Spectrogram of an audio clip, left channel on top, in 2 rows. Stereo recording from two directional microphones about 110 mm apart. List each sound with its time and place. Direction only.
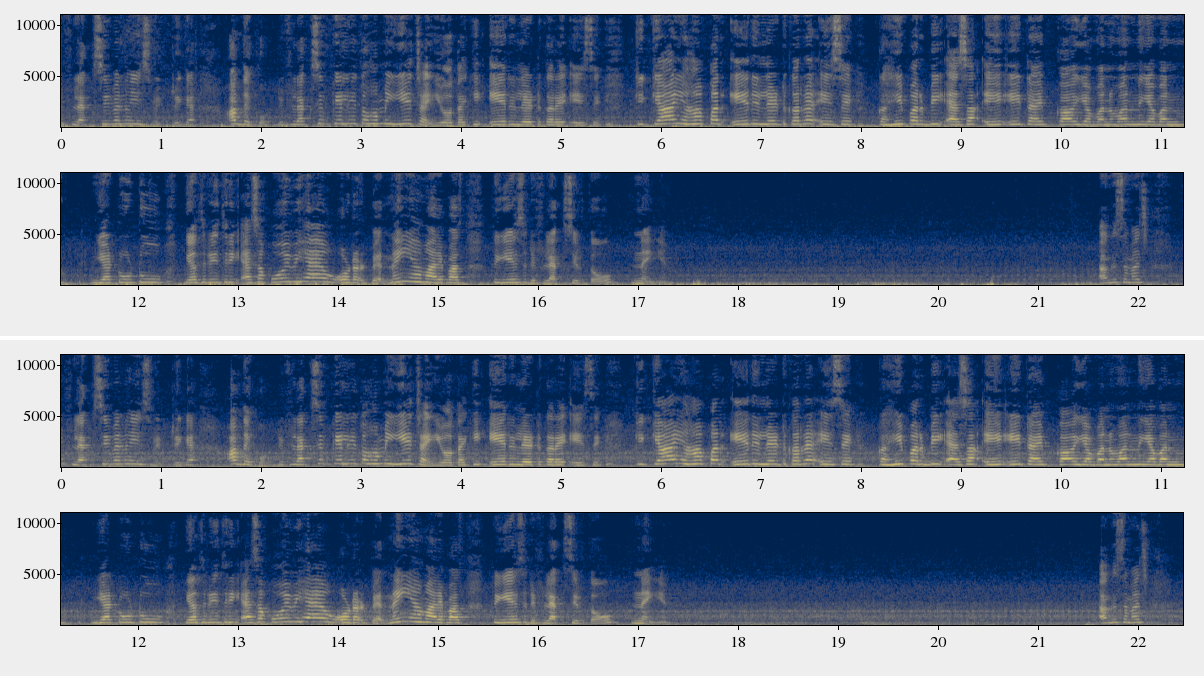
0.1 s a woman's voice: 35° left (ahead or behind)
11.5 s a woman's voice: 60° left (ahead or behind); by 17.2 s 30° left (ahead or behind)
21.6 s a woman's voice: 30° left (ahead or behind)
